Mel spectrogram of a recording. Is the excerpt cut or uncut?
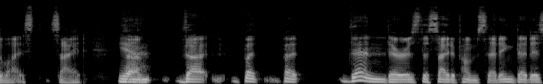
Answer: uncut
